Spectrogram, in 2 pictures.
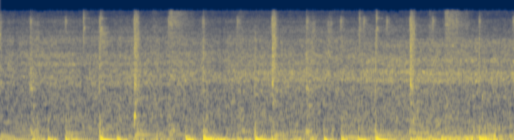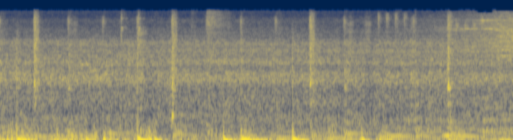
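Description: Background music with a steady beat and a shifting bass line, over a steady rushing noise.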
